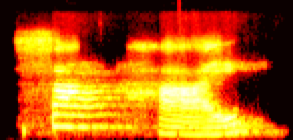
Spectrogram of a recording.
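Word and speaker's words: 上海: Kalau Shanghai, Shanghai. iya, nadanya bagus ya, nada 3-nya yang hai, Shanghai. 好，再来 China, Trung Quốc.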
